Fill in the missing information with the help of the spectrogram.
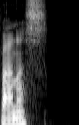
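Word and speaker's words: Banús: He was like, it's pronounced Banus.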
